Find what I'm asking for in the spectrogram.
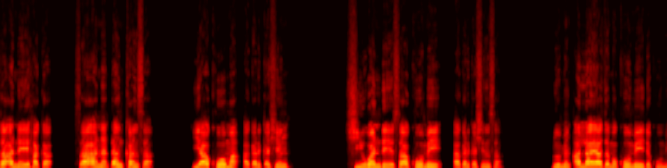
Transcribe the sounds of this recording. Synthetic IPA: zaː˦ʔa˨nːa˦ji˦ɦa˦ka˨ | saː˦ʔa˨nːɐ˦nɗɐ˦ŋkɐ˦˨nsa̰˨ | jaː˦kʷoː˦ma˨ʔa˨kʼɐ˨ɾkʼɐ˦ʃɪ˦ŋ | ʃiː˦wɐ˦nda˨ja˦sa˦˨kʷʰoː˦me˦jʔa˨kʼɐ˨rkʼɐ˦ʃɪ˦nsa̰˨ʔ | doː˨mɪ˦ŋʔa˦lːaː˨jaː˦zɐ˦ma˦kʷoː˦me˦da˨kʷoː˦me˦

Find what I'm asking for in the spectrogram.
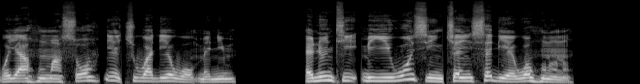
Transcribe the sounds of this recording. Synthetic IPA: wɔ˨jɛ˨a˨ɦʊ̃˨mã˨sʊ˦ɔ˦nɪ̃˦æ˨t͡ɕʰi˦wa˦dɪ˦ɛ˨wɔ˨mæ̃˨nĩ˦m | ɛ˨nʊ̃˦n˦tʰi˦mɪ̃˨ji˨wɔ̃˦n˦sĩ˨ɲ̩˨t͡ɕʰɛ̃˦nsɛ˦dɪ˨ɛ˨wɔ˦ɦũ˨nʊ̃˨nʊ̰̃˨

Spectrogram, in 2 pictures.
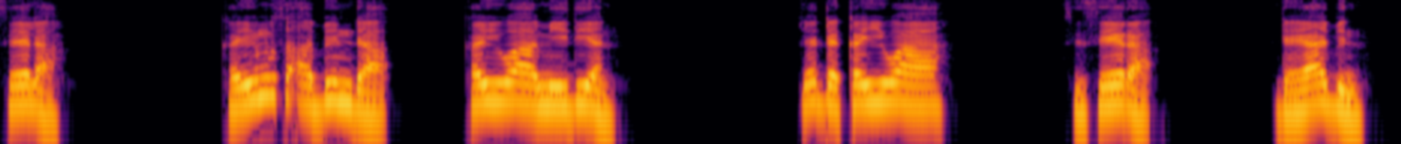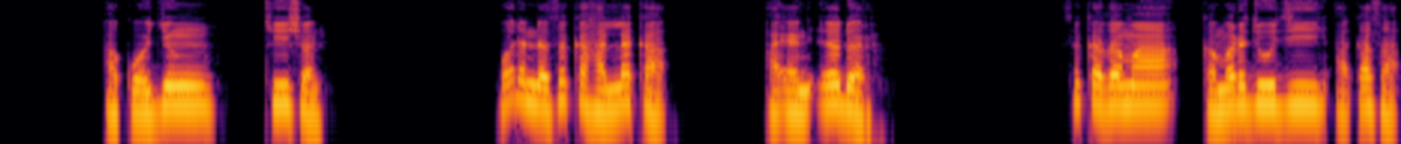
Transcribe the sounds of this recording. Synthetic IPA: seː˦la˨ | ka˨ji˦mʊ˦su˨ʔa˨bɪ˦nda˨ | ka˦jːwaː˦miː˦dɪ˦jɐ˨n | jɐ˦dːa˨ka˦jːwaː˦ | si˨seː˦ɾa˨ | da˨jaː˦bɪ˨n | ʔa˨kʷʼoː˨ɡʲɪ˦ŋ | kʲiː˦ʃɔ˨n | wɐ˦ɗɐ˨nda˨s̬ʊ˦ka˨ɦa˨lːɐ˦ka˨ | ʔa˨jɐ˦ŋʔeː˦dwɐ˨r | sʊ˦ka˨zɐ˦ma˦kɐ˨mɐ˦rd͡ʒuː˦d͡ʒiː˦ʔa˨kʼɐ˦s̬a̰ː˨ʔ

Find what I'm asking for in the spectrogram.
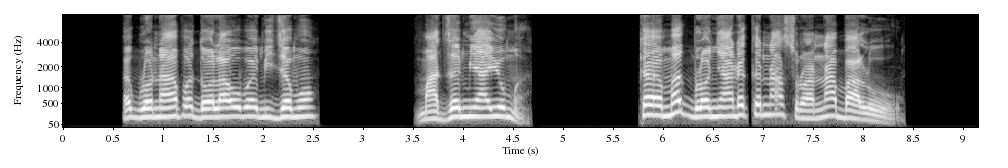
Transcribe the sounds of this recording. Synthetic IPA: ɛ˦ɡ͡blɔ˨nã˦ɛ˦ɸɛ˦d̪ɔ˨la˦wo˦bɛ˦mĩ˨d͡ʒɛ˦mɔ̃˦ | mã˨d͡ʒɛ˦mĩ˦a˨jo˦mɛ̰̃˨ | kɛ˦mɛ̃˦ɡ͡blɔ˨ɲã˨ɖɛ˦kɛ˦nã˦sɾɔ̃˨a˨nã˦ba˨lo̰˨

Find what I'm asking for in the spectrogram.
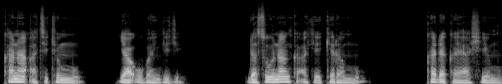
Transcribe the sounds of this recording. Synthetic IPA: kɐ˦naː˨ʔa˨t͡ʃɪ˦kʲɪ˦mːu˨ʔ | jaː˦ʔʊ˨bɐ˦ŋɡʲɪ˦d͡ʒiː˨ | da˨suː˦nɐ˦ŋka˨ʔa˦kʲeː˨kʲɪ˦ɽɐ˨mːu˨ʔ | kɐ˦da˨ka˨jaː˦ʃeː˦mu˨

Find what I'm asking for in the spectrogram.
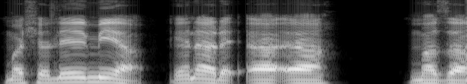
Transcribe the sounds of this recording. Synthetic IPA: mɐ˨ʃɐ˨leː˦mɪ˦jaː˨jɐ˦naː˨da˨ʔj̰aː˦j̰aː˦ | mɐ˦zaː˦

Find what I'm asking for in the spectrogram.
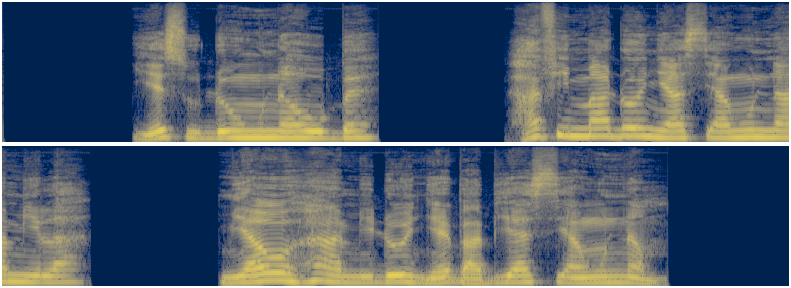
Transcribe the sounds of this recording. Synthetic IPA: je˦su˨ɖo˦ŋũ˦nã˦wo˦bɛ˦ | ha˦fi˦mã˦ɖo˦ɲɛ̃˨a˨si˨a˨ŋũ˦nã˦mĩ˨la˦ | mĩ˨a˨wo˦ɦã˦mĩ˨ɖo˦ɲɛ̃˨˦ba˨bi˦a˨si˨a˨ŋũ˦nã˦˨m

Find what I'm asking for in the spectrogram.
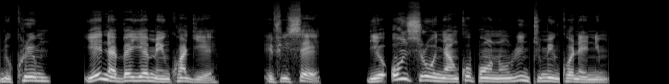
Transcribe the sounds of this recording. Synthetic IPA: nũ˨kʰu˦ɾẽ˦m | jɛ˨˦nã˨bɛ˦jɛ˦mɪ̃˨ŋ̩˨kʷʰa˦d͡ʑɪ˨ɛ˨ | e˨fi˨sɛ˦ | dɪ˨ɛ˨ʔɔ˦n̩˦sʊ˨˦ɾʊ˦˨ɲã˨ŋkʰo˦pʰɔ̃˦nː˦ʊ̃˦ɾĩ˦n̩˨tʰũ˦mĩ˦ŋ̩˨kʰɔ˦nã˨nĩ˦m

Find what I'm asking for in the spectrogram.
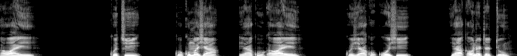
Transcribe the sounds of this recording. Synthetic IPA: kʼɐ˦waː˨jeː˦ | kʷu˨t͡ʃi˦ | kʷu˨kʷʊ˦ma˦ʃ̬a˦ | jaː˦kʷuː˦kʼɐ˦waː˨jeː˦ | kʷu˨ʃ̬aː˦kʷu˨kʷʼoː˨ʃi˦ | jaː˦kʼa˨wna˨tɐ˨tːuː˦

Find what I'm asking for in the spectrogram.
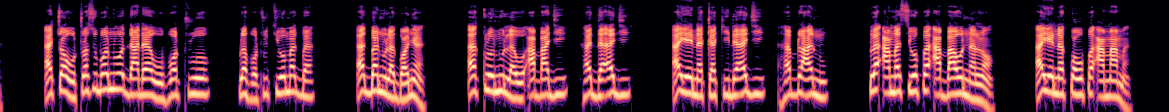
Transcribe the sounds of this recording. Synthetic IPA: ɛ˦t͡ʃɔ˦wo˨t̪ɾɔ˦s̬u˦bɔ˦nũ˦wo˦d̪a˨ɖɛ˦wo˨βɔ˦t̪ɾu˦wo˦ | k͡plɛ˦βɔ˨t̪ɾu˦t̪i˦wo˦mɛ̃˦ɡ͡bɛ˦ | ɛ˦ɡ͡bɛ˦nũ˦lɛ˨ɡ͡bɔ˨ɲɛ̰̃˨ | ɛ˦klo˦nũ˦lɛ˨wo˨ʔa˨ba˦d͡ʑi˦ | ɦɛ˦d̪ɛ˦ɛ˦d͡ʑi˦ | e˦jɛ˦nɛ̃˨kɛ˨ki˨ɖɛ˦ɛ˦d͡ʑi˦ | ɦɛ˦bla˦ɛ˦nũ˦ | k͡plɛ˦ʔa˨mɛ̃˨si˨wo˦ɸɛ˦ʔa˨ba˦wo˦nɛ̃˨l̃ɔ̰̃˨ | e˦jɛ˦nɛ̃˨k͡pɔ˦wo˦ɸɛ˦ʔa˨mã˦mɛ̰̃˨

